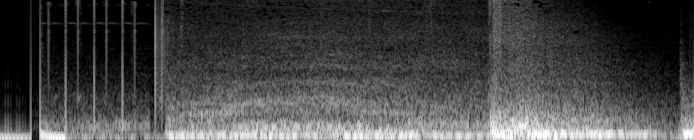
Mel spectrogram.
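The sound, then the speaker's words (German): A homemade explosive device detonates as an attacker tries to blast open a synagogue door. A cluster of sharp cracks gives way to a heavy, sustained low rumble, with a second burst of noise partway through before it fades. “Das ist die Explosion, die Max Priworotsky und seine Gemeinde im Innern hören.”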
